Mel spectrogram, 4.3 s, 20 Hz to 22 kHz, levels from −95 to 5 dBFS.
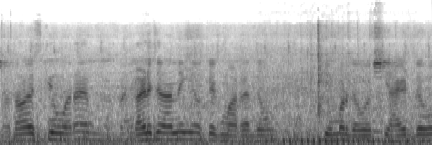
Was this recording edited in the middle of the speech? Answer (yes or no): no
